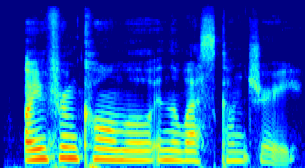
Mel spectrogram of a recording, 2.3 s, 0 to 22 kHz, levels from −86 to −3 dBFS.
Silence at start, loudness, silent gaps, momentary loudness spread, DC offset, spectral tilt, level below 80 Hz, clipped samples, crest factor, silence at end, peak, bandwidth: 0.2 s; -27 LUFS; none; 14 LU; under 0.1%; -5.5 dB/octave; -50 dBFS; under 0.1%; 18 dB; 0.1 s; -10 dBFS; 17.5 kHz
